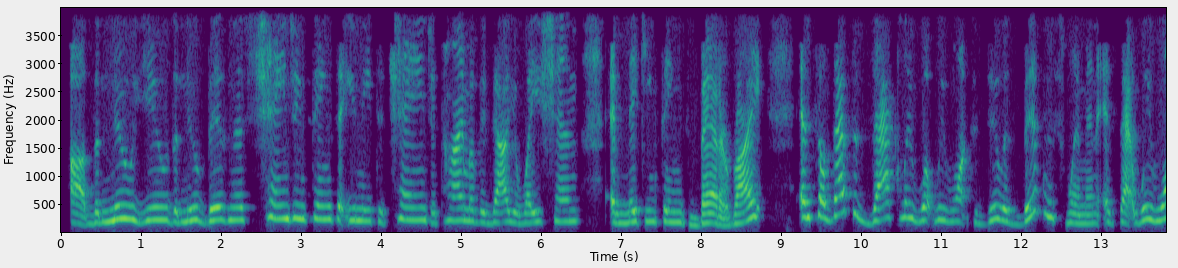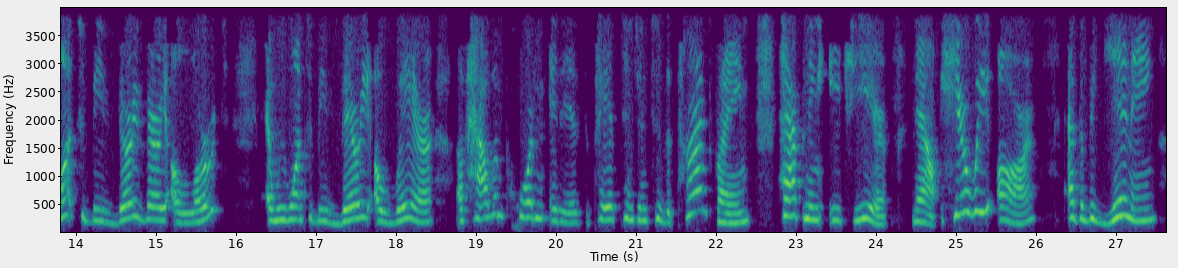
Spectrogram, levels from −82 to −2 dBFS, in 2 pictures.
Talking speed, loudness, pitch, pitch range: 155 wpm, -26 LUFS, 215 Hz, 190-245 Hz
